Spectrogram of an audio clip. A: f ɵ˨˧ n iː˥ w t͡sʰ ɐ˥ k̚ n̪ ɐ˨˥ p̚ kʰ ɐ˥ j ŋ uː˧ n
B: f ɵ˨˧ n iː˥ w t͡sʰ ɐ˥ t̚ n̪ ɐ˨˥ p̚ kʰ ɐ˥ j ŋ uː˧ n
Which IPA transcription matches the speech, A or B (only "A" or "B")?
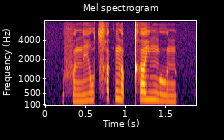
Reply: A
